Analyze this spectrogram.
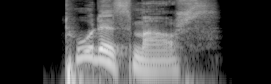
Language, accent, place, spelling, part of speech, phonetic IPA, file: German, Germany, Berlin, Todesmarschs, noun, [ˈtoːdəsˌmaʁʃs], De-Todesmarschs.ogg
- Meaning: genitive singular of Todesmarsch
